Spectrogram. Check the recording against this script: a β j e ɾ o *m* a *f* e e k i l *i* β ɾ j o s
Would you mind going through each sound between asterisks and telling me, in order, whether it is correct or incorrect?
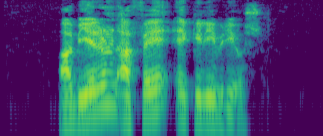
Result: incorrect: n, correct, correct

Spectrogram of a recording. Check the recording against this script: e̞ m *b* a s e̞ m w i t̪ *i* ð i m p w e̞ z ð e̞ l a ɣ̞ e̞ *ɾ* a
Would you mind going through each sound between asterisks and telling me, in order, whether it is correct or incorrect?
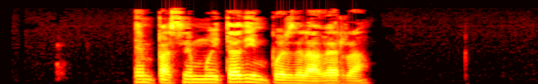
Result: incorrect: p, incorrect: a, incorrect: r

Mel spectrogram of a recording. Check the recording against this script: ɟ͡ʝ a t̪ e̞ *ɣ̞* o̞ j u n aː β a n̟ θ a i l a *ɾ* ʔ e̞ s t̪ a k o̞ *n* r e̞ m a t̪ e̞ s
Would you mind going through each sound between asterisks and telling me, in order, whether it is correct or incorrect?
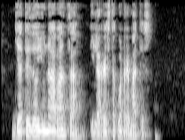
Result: incorrect: ð̞, incorrect: r, correct

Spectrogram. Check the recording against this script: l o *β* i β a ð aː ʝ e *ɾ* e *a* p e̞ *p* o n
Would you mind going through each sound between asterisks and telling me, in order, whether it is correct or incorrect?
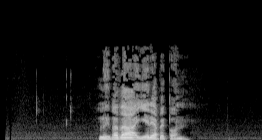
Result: incorrect: none, correct, correct, correct

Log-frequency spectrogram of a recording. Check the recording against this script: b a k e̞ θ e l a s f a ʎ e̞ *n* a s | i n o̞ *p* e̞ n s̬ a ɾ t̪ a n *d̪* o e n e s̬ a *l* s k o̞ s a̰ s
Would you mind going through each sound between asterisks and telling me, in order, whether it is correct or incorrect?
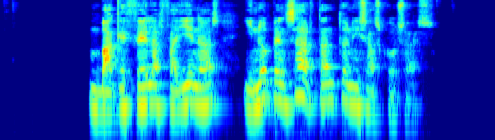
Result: correct, correct, incorrect: t̪, incorrect: none

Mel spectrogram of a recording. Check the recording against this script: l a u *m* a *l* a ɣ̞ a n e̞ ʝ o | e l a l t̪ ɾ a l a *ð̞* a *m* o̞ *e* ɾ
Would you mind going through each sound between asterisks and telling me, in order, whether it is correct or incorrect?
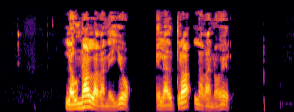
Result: incorrect: n, correct, incorrect: ɣ̞, incorrect: n, correct

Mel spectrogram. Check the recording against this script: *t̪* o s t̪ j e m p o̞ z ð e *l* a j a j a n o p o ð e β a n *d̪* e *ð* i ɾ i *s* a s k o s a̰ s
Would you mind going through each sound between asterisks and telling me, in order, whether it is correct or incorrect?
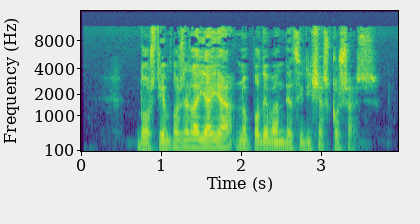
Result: incorrect: d̪, correct, correct, incorrect: θ, incorrect: ʃ

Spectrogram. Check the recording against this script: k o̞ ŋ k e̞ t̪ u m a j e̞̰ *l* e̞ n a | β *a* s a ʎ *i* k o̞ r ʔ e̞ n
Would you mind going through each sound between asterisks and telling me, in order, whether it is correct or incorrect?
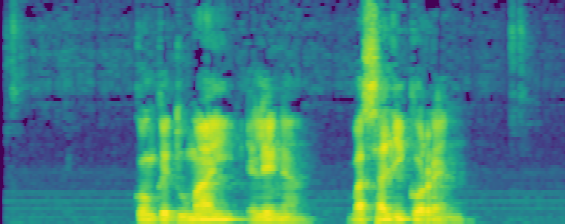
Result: correct, correct, correct

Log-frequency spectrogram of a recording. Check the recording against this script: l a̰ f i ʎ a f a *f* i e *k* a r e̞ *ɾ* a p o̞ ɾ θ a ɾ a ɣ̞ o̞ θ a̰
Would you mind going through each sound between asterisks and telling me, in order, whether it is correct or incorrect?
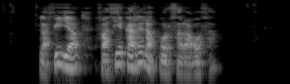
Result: incorrect: θ, correct, correct

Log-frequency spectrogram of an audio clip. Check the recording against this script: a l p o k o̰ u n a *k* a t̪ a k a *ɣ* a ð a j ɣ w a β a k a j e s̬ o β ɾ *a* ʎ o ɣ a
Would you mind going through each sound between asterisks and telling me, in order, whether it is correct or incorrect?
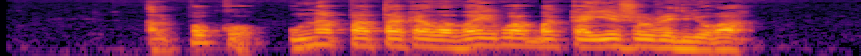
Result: incorrect: p, incorrect: ð, incorrect: e

